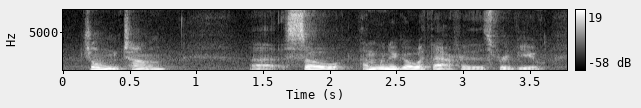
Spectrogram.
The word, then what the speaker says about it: Jung Chang: the author's name, and most of the interviews I watched said something like Young Chang, which, well, she may have anglicized her name, but that can't possibly be very close to the original. From what I was able to find, it must have been something more similar to Zhang Zhong, which an anglicized pronunciation of that would be something more like Zhong Chang.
